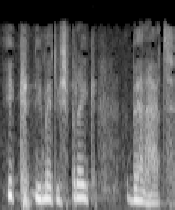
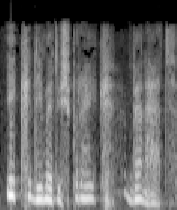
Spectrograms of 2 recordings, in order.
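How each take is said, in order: First: Nadruk op "die" met stijgende toon; stress on die. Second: Nadruk op "Ik", langzaam en plechtig uitgesproken; stress on ik. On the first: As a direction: laat "die" omhooggaan, "ben het" dalend. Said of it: "ronduit zegt dat hij de Messias is". (klemtoon op "die", daarna dalend "ben het") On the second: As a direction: leg het gewicht op "Ik", dan "ben het" zacht laten vallen. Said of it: "Het cruciale woord". (klemtoon op "Ik", traag en statig) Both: Shown as a demonstration.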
